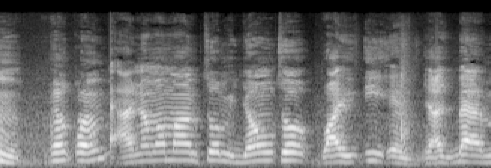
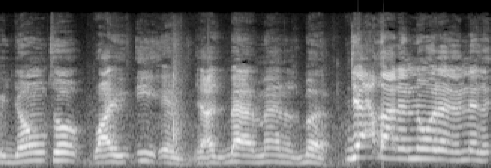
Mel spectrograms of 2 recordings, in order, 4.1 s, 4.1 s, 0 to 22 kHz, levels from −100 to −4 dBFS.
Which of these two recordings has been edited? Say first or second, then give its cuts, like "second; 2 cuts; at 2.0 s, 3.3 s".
first; 1 cut; at 1.0 s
